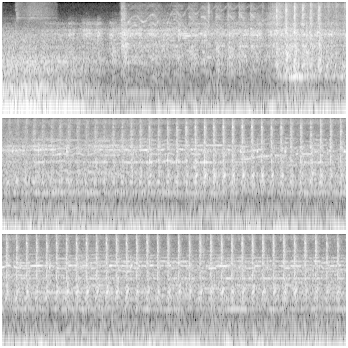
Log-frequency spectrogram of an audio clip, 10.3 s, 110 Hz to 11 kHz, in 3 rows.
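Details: Brand new 2017 Camaro SS V8 driven after a burnout; heavy rumble with rough uneven knocking about four a second; motor blew, cause unknown.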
